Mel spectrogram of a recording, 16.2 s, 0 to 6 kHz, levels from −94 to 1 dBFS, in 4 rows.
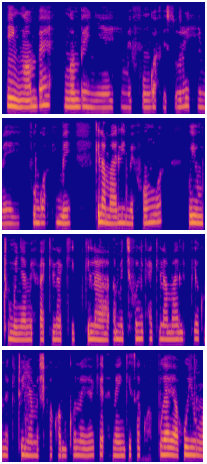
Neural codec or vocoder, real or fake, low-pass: none; real; 5.4 kHz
